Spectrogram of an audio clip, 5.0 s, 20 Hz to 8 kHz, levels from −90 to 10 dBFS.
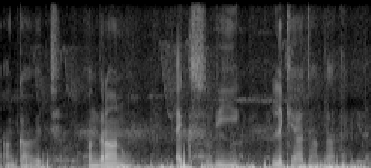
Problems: none marked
